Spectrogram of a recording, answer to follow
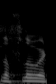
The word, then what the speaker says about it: LaFleur: So hopefully the management up there and LaFleur, is that how you say it, James? Is it LaFleur? Yep. It's LaFleur to me.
